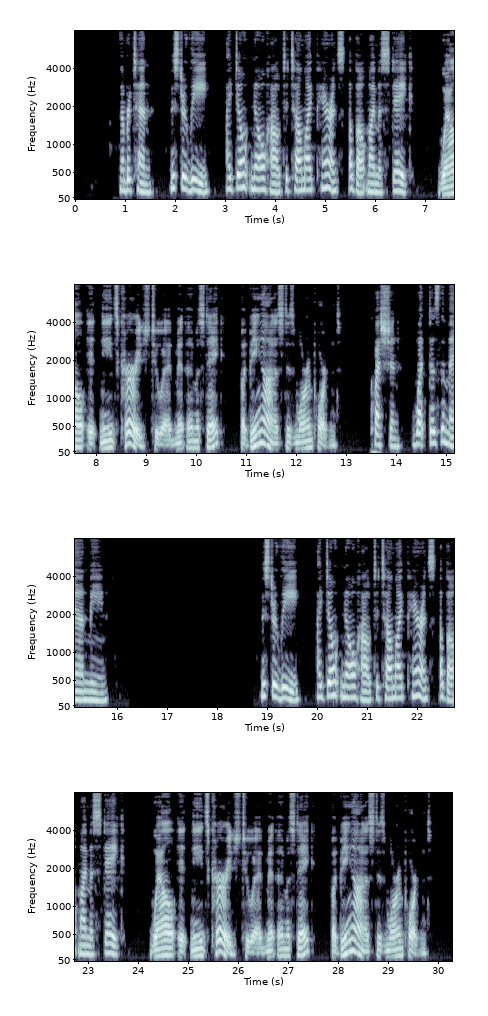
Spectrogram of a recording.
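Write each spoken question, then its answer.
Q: What does the man mean?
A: She should be honest and tell her parents about the mistake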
